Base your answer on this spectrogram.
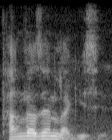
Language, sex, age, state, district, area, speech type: Assamese, male, 60+, Assam, Kamrup Metropolitan, urban, read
